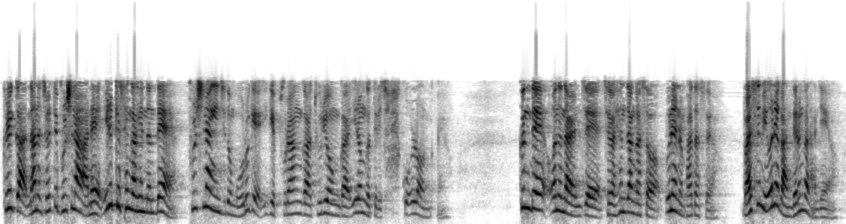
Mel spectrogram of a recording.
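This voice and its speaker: Middle-aged church elder, woman, Gyeongsang accent; lively, swinging delivery; emotional testimony; dull lo-fi recording. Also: medium pitch, fast talker. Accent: Gyeongsang Korean. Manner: emotional storytelling, acting out her own past thoughts. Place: church sanctuary.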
